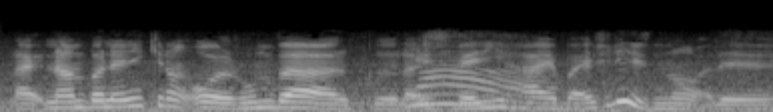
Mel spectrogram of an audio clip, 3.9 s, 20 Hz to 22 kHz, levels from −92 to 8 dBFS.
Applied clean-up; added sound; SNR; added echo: none; none; none; none.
